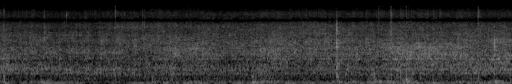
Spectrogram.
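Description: Chicken pieces and whole tomatoes cooking in a pan, the water released by the chicken sizzling and bubbling off in a steady hiss. One sharp click comes about three and a half seconds in.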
